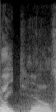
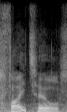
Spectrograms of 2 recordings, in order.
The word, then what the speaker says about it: Whitehills: White Hills. So, Fight Hills. Fight Hills. Fights. There you go. The correct pronunciation.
